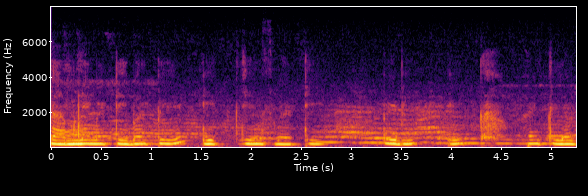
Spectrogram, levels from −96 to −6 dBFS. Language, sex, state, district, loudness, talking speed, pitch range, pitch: Hindi, female, Bihar, Darbhanga, -20 LUFS, 105 wpm, 205-230 Hz, 210 Hz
